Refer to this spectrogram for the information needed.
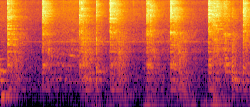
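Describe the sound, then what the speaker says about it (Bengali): A spoon scrapes and stirs spices with turmeric, ginger and garlic sautéing in a pan for egg bhurji, producing regular loud metallic scrapes roughly every half second over a soft frying sizzle. "দেখো বন্ধুরা আমি এইটাকে ভালো মতো কষিয়ে নিচ্ছি"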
